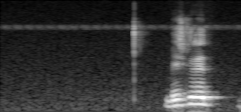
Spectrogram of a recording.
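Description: Dead silence, then a single short, sharp click about a second and a half in, followed at once by a man's voice starting to speak.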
